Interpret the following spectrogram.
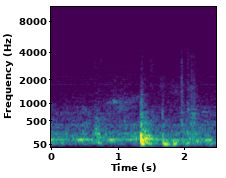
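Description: Indoor room noise with a steady low hum and one dull thump about a second and a half in.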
